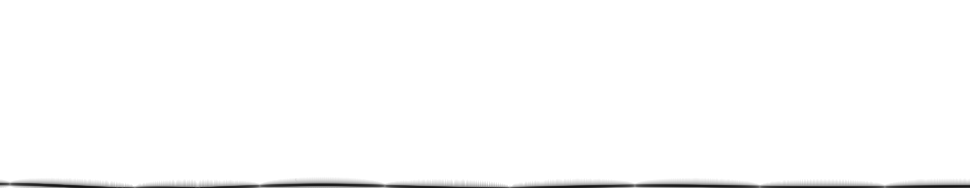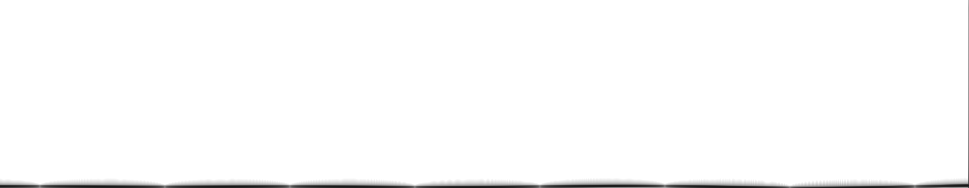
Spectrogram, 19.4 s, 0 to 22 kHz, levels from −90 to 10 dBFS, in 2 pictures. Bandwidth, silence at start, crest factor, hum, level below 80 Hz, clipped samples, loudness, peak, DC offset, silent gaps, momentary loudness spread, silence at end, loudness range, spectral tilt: 0.6 kHz; 0 s; 6 dB; none; -16 dBFS; under 0.1%; -8 LUFS; 0 dBFS; under 0.1%; none; 10 LU; 0 s; 2 LU; -22.5 dB/octave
